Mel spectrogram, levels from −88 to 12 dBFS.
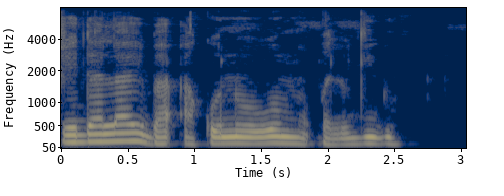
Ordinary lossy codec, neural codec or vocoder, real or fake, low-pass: none; none; real; none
